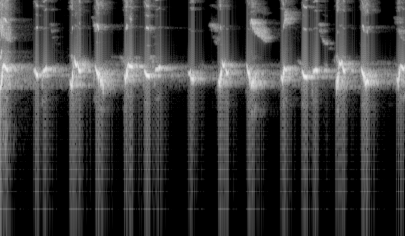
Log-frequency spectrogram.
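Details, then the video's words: A Yellow-vented bulbul gives a steady run of bubbly, slurred chirps at about three or four notes a second, mid-pitched and fairly even. "Yellow Vanted bulbul trucuk"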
